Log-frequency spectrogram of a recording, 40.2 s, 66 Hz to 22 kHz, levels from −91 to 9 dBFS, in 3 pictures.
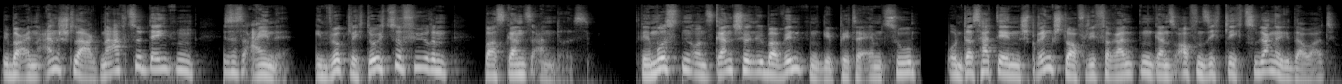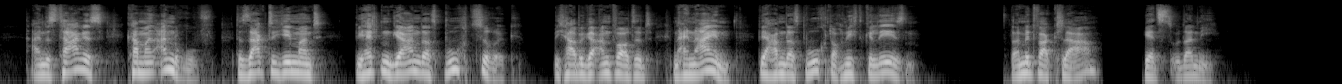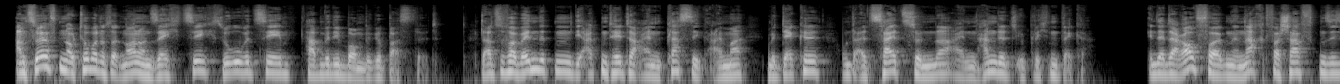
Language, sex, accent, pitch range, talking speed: German, male, German, 115-155 Hz, 145 wpm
